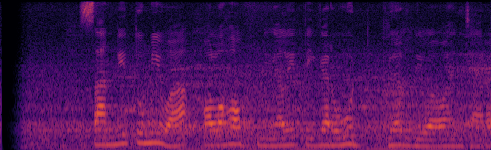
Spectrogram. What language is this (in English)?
Sundanese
